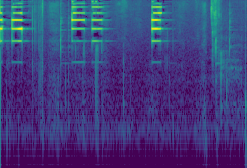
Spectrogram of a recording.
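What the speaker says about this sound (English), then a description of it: "I got alarms going off" An electronic alarm goes off in short, high beeping bursts separated by gaps, clear and fairly close, with a few faint background noises between the bursts.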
